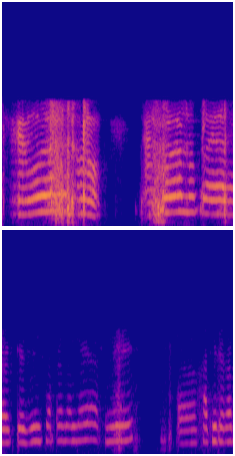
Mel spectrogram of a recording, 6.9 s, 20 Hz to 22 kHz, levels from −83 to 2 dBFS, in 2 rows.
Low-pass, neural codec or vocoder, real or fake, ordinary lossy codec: 3.6 kHz; codec, 24 kHz, 3 kbps, HILCodec; fake; AAC, 16 kbps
